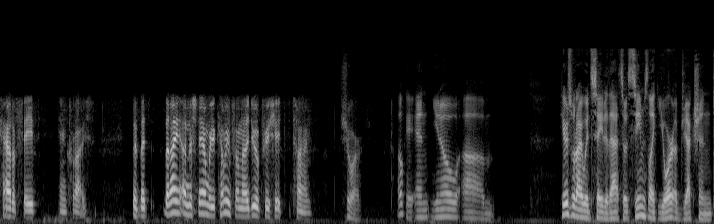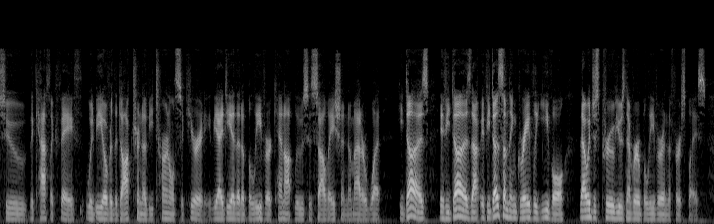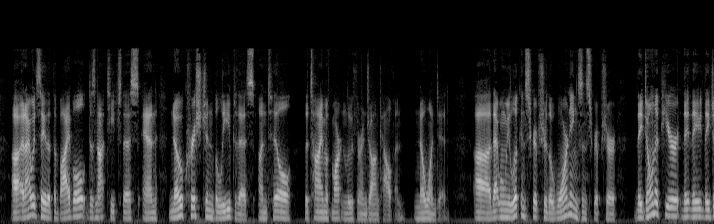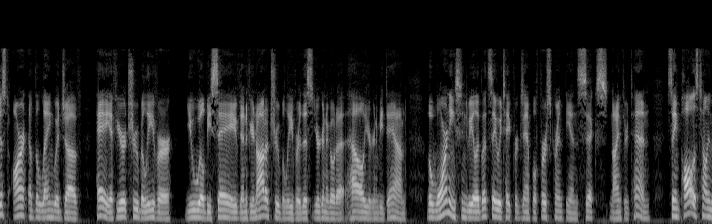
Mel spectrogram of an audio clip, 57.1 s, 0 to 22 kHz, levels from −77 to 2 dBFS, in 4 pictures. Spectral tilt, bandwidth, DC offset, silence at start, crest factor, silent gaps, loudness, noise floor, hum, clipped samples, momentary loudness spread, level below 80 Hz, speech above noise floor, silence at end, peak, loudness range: -4 dB/octave; 9.4 kHz; under 0.1%; 0 s; 22 dB; none; -24 LUFS; -66 dBFS; none; under 0.1%; 12 LU; -56 dBFS; 41 dB; 0 s; -2 dBFS; 6 LU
